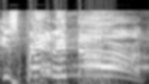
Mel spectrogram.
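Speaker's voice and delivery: high, slow, drawn-out command; shouted preaching. Real, not acted. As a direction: cry it out with full force. Preacher shouting at the pretend-deaf.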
